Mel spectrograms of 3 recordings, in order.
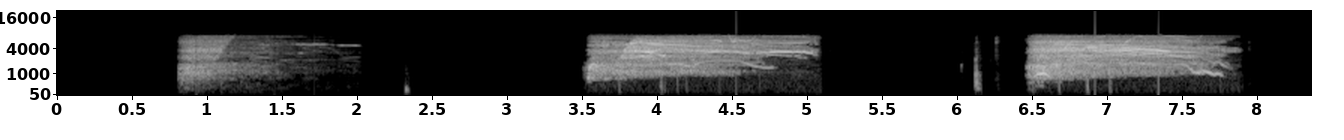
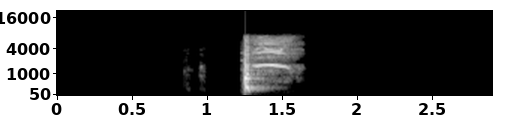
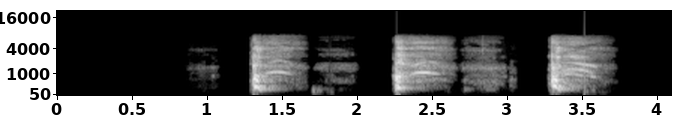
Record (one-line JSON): {"exhalation_length": "8.4 s", "exhalation_amplitude": 9587, "exhalation_signal_mean_std_ratio": 0.52, "cough_length": "2.9 s", "cough_amplitude": 32767, "cough_signal_mean_std_ratio": 0.23, "three_cough_length": "4.1 s", "three_cough_amplitude": 32768, "three_cough_signal_mean_std_ratio": 0.31, "survey_phase": "beta (2021-08-13 to 2022-03-07)", "age": "18-44", "gender": "Female", "wearing_mask": "No", "symptom_cough_any": true, "symptom_sore_throat": true, "symptom_abdominal_pain": true, "symptom_fatigue": true, "symptom_fever_high_temperature": true, "symptom_headache": true, "symptom_other": true, "symptom_onset": "3 days", "smoker_status": "Never smoked", "respiratory_condition_asthma": false, "respiratory_condition_other": false, "recruitment_source": "Test and Trace", "submission_delay": "2 days", "covid_test_result": "Positive", "covid_test_method": "RT-qPCR", "covid_ct_value": 22.0, "covid_ct_gene": "N gene"}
